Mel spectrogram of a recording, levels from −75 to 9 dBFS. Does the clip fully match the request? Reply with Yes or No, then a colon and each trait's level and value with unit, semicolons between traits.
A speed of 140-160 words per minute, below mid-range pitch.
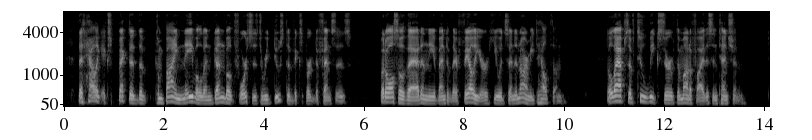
No: average, 180 wpm; low, 115 Hz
